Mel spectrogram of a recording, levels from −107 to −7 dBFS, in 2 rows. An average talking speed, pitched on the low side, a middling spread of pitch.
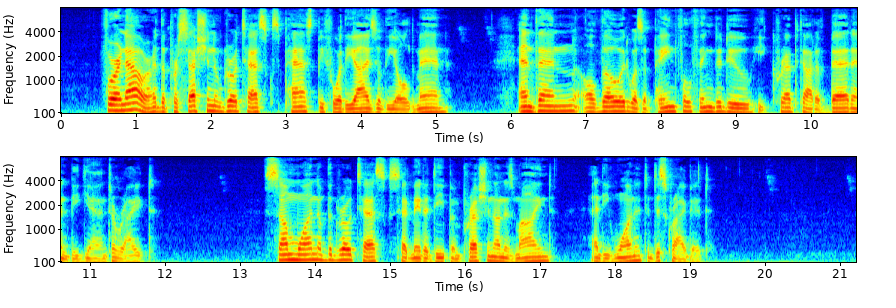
Yes: average, 150 wpm; low, 115 Hz; average, 4.8 semitones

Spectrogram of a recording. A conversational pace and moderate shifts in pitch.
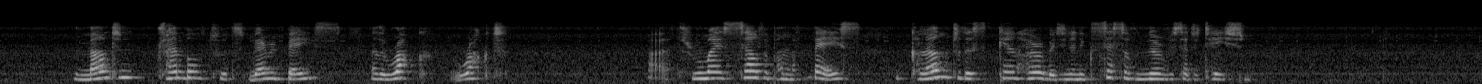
No: slow, 115 wpm; average, 3.1 semitones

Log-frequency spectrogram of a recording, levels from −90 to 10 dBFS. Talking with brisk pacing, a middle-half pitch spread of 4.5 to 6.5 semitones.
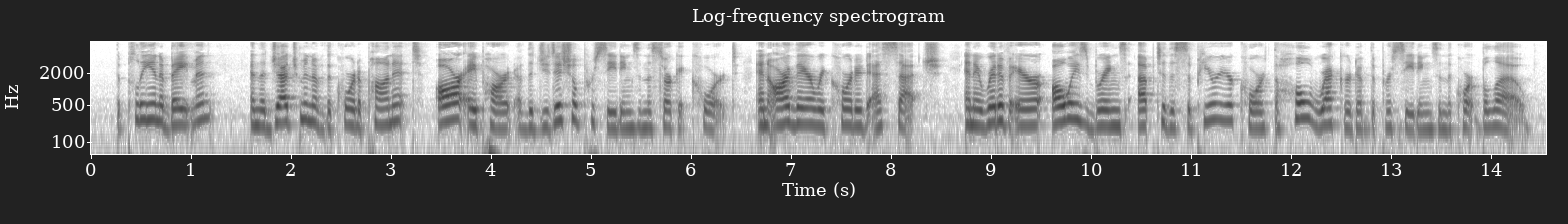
No: fast, 210 wpm; average, 3.7 semitones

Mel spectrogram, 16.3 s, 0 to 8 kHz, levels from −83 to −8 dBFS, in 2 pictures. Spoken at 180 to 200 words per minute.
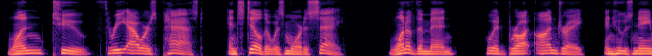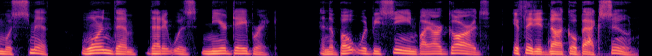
Yes: average, 185 wpm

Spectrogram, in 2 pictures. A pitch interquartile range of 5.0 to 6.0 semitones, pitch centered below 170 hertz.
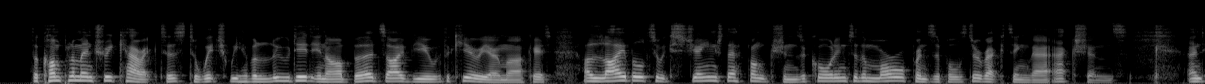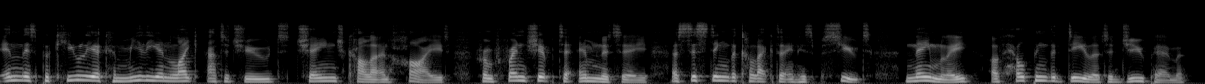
Yes: average, 5.3 semitones; medium, 140 Hz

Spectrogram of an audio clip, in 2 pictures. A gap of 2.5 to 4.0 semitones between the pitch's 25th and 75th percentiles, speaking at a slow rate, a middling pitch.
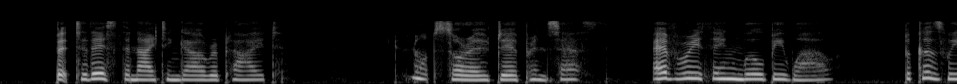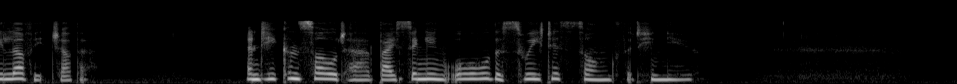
No: average, 2.8 semitones; slow, 110 wpm; high, 230 Hz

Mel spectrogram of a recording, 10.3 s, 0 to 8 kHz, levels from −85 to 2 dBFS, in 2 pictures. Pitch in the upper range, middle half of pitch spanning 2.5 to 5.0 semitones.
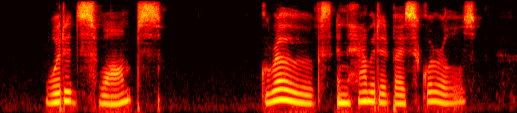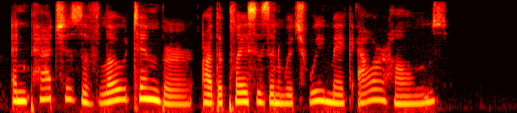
Yes: high, 200 Hz; average, 3.5 semitones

